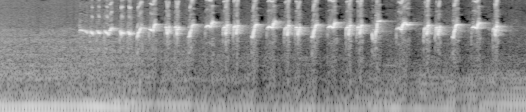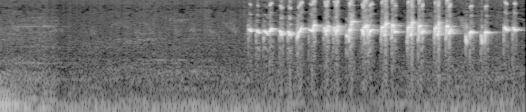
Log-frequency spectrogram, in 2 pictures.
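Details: Melodious sooty-headed bulbul singing, recorded as a lure for training birds: long bursts of rapid, chattering high notes repeated several times a second, broken by a few seconds of silence before the chatter resumes; low engine hum at the start.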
